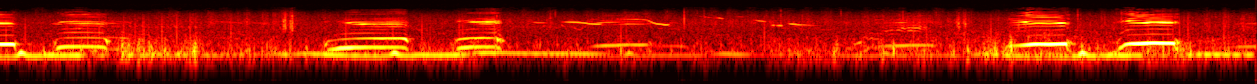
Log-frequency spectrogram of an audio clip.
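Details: Greater prairie-chickens displaying at a historic lek on Dunn Ranch Prairie, Hatfield, Missouri: a steady low moaning drone runs throughout, broken by loud rising whoops and hooting calls with bright overtones every second or so.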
